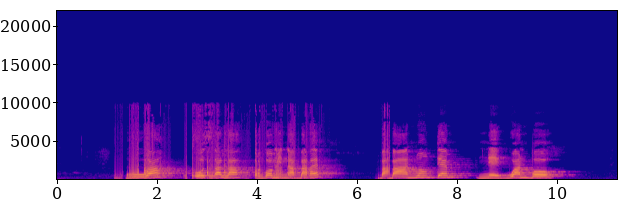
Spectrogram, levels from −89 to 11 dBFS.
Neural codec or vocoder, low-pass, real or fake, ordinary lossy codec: none; 9.9 kHz; real; MP3, 64 kbps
